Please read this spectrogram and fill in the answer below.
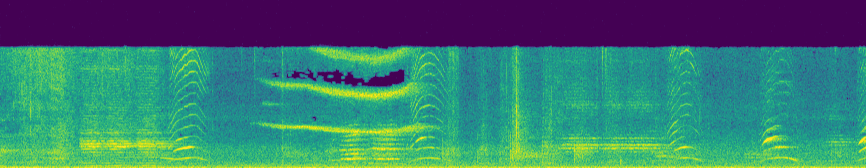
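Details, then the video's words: Abandoned kittens on a gate meowing loudly for their mother cat: a rapid series of bright, arched meows, several overlapping, some high and sharp, against faint low background noise. "Abandoned Kittens Are On Gate Meowing Loudly Calling Mom Cat"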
